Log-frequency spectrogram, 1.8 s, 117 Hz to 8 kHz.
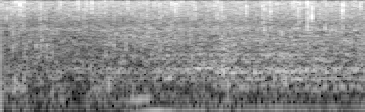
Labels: {"label": "anthrophony, boat engine", "recorder": "SoundTrap 300"}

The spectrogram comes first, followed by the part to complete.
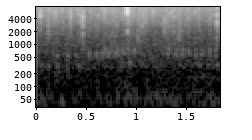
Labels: {"label": "biophony", "recorder": "SoundTrap 500"}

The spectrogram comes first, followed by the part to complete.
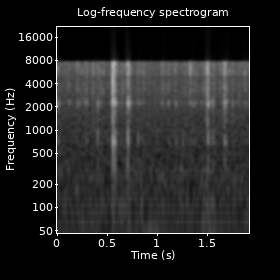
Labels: {"label": "ambient", "recorder": "HydroMoth"}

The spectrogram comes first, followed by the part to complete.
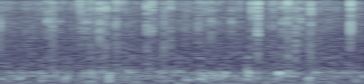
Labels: {"label": "ambient", "recorder": "HydroMoth"}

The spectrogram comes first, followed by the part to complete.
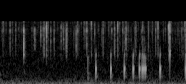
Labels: {"label": "biophony, knock croak", "recorder": "SoundTrap 300"}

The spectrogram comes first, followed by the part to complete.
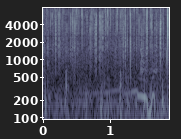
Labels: {"label": "biophony, cascading saw", "recorder": "SoundTrap 600 or HydroMoth"}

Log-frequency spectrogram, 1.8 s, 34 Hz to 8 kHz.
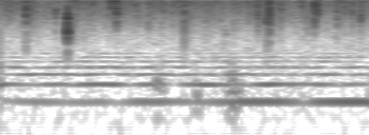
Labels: {"label": "biophony, midshipman", "recorder": "SoundTrap 500"}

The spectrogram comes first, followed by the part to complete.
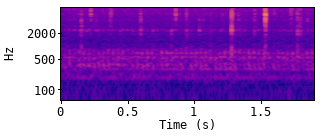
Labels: {"label": "anthrophony, boat engine", "recorder": "HydroMoth"}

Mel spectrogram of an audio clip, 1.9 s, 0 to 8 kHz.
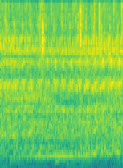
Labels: {"label": "anthrophony, boat engine", "recorder": "SoundTrap 500"}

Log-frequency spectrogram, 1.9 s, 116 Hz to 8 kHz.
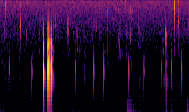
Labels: {"label": "biophony, knock croak", "recorder": "SoundTrap 300"}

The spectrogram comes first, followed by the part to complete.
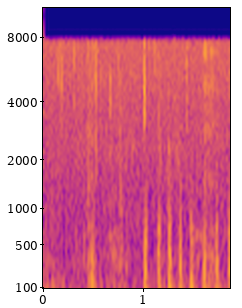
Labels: {"label": "biophony, knock", "recorder": "SoundTrap 300"}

